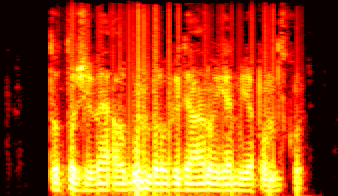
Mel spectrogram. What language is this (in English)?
Czech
